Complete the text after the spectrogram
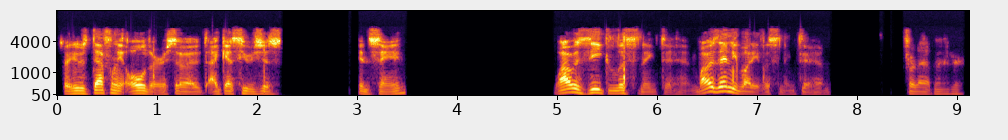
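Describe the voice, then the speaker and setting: Low-voiced swearing man, rambling podcast chat. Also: sing-song, a little fast, long pauses, a little mellow, breathy edge, dry recording. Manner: rambling, swears often, loose and joking. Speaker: podcast co-host. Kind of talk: casual book discussion. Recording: dull lo-fi recording.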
